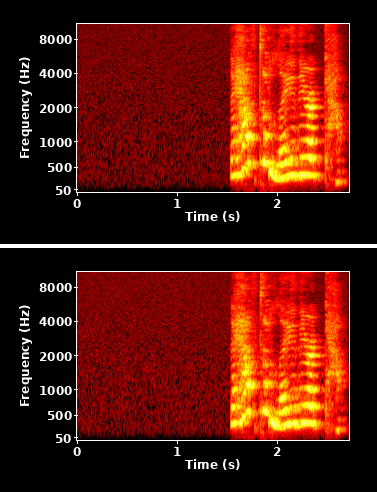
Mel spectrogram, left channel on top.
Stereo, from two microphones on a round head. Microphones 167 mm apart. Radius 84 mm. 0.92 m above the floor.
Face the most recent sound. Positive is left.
turn(degrees=75)  # may be behind; listen again after turning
